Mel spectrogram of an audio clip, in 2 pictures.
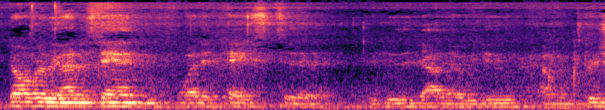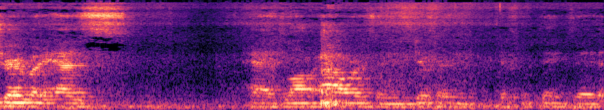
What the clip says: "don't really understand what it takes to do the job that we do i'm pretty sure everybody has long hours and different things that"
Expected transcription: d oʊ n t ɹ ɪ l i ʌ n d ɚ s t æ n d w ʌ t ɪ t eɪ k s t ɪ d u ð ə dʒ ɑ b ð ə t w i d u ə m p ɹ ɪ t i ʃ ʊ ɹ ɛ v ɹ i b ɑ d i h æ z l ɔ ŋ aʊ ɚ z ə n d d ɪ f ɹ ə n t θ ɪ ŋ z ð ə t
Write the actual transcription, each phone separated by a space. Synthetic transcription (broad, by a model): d oʊ n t ɹ ɪ l i ʌ n d ɚ s t æ n d w ʌ t ɪ t eɪ k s t ɪ d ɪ ð ə dʒ ɑ b ð ə t w i d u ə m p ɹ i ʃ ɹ ɛ ɹ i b ɑ d i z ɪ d l ɔ ŋ aʊ ɚ z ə n d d ɪ f ɹ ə n θ ɪ ŋ z ð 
